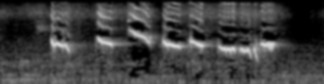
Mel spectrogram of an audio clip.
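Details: Greater green leafbird singing in full isian style for masteran tutoring: a sequence of seven clear whistled phrases, some slurred downward and some rising, delivered in quick succession.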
